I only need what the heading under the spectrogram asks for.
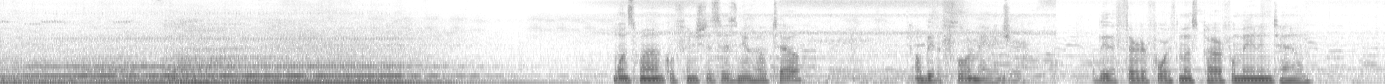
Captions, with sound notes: (Loki sighs deeply) (uneasy music) (insects buzz) - Once my uncle finishes his new hotel, I'll be the floor manager. I'll be the third or fourth most powerful man in town.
